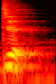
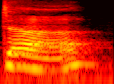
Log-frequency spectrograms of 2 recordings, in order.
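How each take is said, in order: First: The consonant is said crisply with no vowel. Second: The consonant ends with an added uh vowel. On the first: The speaker calls it right. "it says d" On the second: The speaker calls it wrong. "the D does not say duh"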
